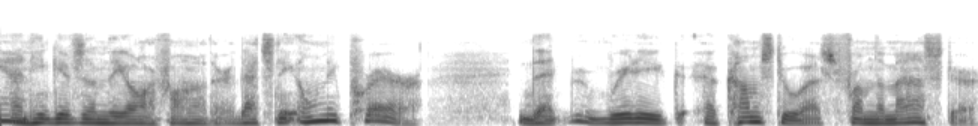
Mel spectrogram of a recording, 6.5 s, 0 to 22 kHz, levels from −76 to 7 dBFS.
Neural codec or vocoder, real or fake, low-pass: none; real; 7.2 kHz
